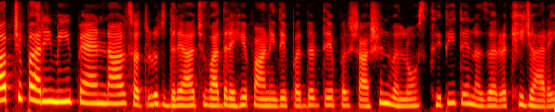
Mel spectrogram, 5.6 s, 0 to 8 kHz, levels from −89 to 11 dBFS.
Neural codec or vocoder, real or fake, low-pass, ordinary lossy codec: codec, 16 kHz, 2 kbps, X-Codec, HuBERT features, trained on LibriSpeech; fake; none; none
